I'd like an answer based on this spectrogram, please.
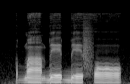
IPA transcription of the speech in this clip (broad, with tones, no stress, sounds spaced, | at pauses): ɓ ã˨ ɓ e˧ ɓ e˨ f ɔ˨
